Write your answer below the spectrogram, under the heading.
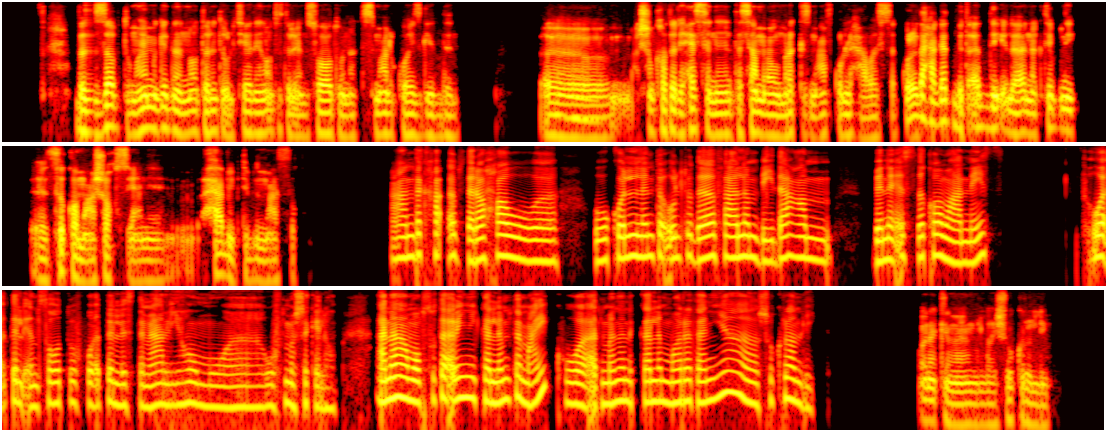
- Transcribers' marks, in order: tapping
- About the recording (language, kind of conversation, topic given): Arabic, podcast, إزاي بتستخدم الاستماع عشان تبني ثقة مع الناس؟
